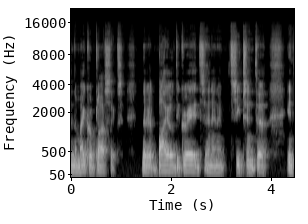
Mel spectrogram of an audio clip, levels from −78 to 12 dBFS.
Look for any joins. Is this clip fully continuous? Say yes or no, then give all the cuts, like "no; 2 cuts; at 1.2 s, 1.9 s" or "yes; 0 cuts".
yes; 0 cuts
